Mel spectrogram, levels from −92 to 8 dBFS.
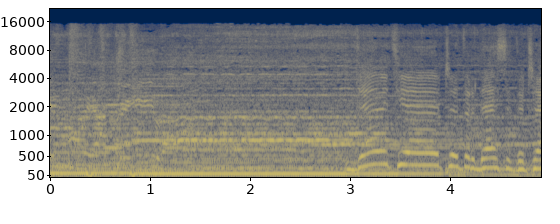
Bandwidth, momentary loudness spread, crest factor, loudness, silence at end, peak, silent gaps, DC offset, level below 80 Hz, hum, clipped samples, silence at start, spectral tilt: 15.5 kHz; 2 LU; 10 dB; -14 LUFS; 0 s; -4 dBFS; none; under 0.1%; -26 dBFS; none; under 0.1%; 0 s; -5 dB/octave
